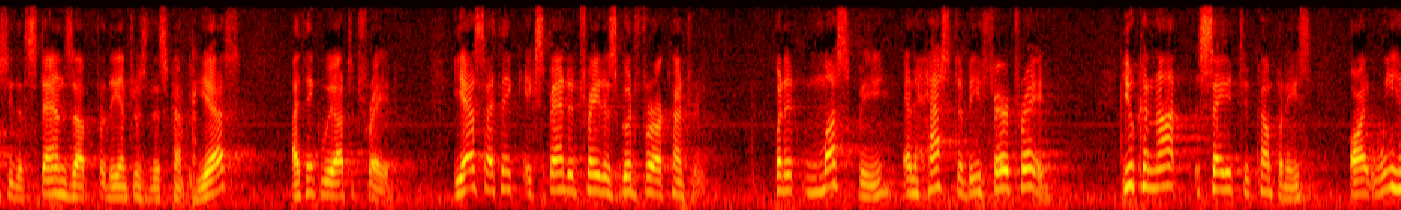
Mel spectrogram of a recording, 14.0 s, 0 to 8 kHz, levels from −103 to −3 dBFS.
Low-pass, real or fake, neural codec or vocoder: 7.2 kHz; fake; vocoder, 22.05 kHz, 80 mel bands, WaveNeXt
